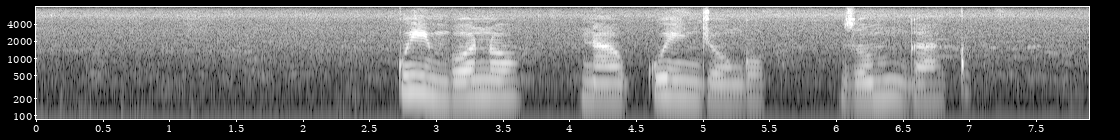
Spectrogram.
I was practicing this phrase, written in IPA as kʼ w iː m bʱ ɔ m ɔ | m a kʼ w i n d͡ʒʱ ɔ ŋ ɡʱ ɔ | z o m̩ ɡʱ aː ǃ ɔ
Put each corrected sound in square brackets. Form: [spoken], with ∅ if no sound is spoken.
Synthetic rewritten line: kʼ w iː m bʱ ɔ [n] ɔ | [n] a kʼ w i n d͡ʒʱ ɔ ŋ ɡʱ ɔ | z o m̩ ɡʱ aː ǃ ɔ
